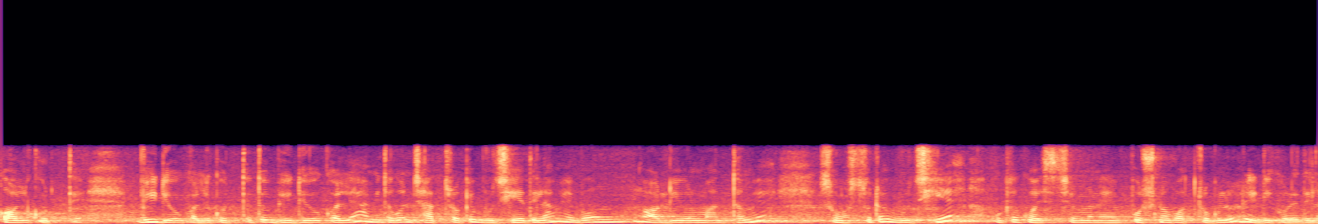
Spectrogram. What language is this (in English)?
Bangla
